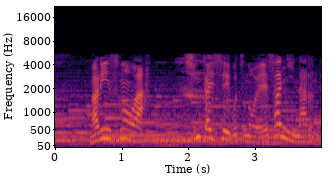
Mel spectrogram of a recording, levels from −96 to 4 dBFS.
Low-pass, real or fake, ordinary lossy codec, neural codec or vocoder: 5.4 kHz; real; none; none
